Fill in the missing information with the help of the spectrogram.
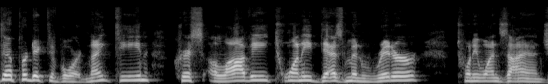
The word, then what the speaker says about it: Olave: You've got Chris Olave. I'm pretty sure I'm saying that right. People told me how I needed to pronounce it.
